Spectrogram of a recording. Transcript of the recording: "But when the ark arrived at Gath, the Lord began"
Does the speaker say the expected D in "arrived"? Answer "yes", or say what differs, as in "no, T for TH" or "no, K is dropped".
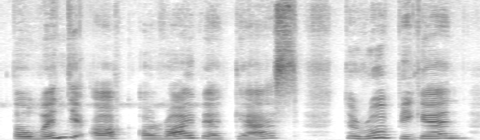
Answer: no, D is dropped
